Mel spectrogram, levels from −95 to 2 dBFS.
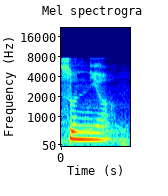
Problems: none marked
